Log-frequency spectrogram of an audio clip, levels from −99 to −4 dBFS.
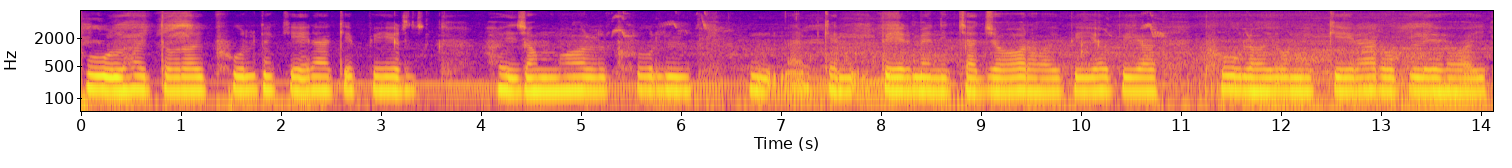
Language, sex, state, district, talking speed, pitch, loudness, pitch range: Maithili, male, Bihar, Muzaffarpur, 105 wpm, 145 Hz, -14 LUFS, 140-150 Hz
